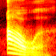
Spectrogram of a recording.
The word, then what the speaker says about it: hour: an umbrella an egg some words begin with a silent h use n with nouns that begin with a silent h for example an hour the silent h but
